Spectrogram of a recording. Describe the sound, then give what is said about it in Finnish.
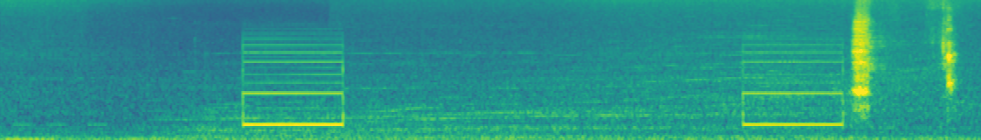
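A telephone busy signal after a hang-up plays over a low background rumble: two steady, mid-pitched beeps about a second long each, spaced several seconds apart, with no one speaking. “Ja nyt se ei enää vastaa puhelimeen.”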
